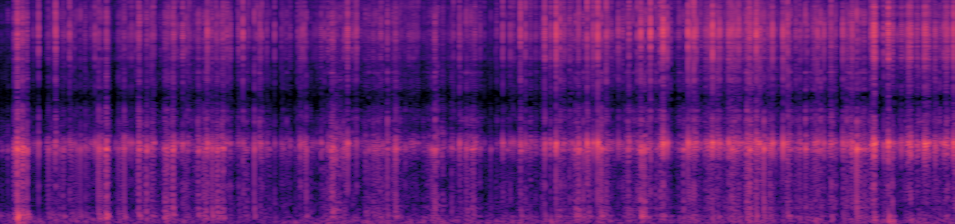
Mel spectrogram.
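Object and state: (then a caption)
Floral foam block scratched with wire. Thin metal wires are pushed into and scratched across the tops of two solid green floral foam cylinders. The result is a dense, continuous gritty scratching and crackling, with a steady squeaky tone in the midrange that runs through the whole clip and gets slightly louder toward the end.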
